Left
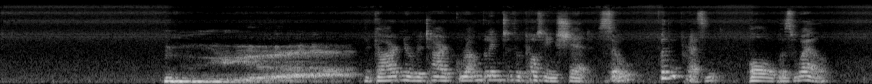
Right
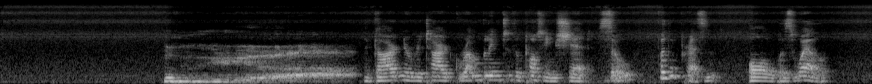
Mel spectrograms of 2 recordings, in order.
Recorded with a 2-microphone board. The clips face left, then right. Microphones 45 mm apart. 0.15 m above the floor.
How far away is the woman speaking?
About 1.3 m.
